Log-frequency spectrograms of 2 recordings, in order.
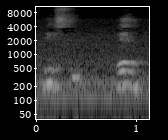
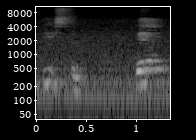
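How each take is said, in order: Both takes have the same delivery.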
